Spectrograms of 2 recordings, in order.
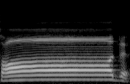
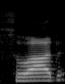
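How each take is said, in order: First: The vowel is one straight, unchanging sound. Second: The vowel glides from an o into an a. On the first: The speaker calls it right. "বলতে হবে সুন্দর করে সদ" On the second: The speaker calls it wrong. "অনেকে কি বলে সোয়াদ বলে ... এগুলো বলা যাবে না"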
